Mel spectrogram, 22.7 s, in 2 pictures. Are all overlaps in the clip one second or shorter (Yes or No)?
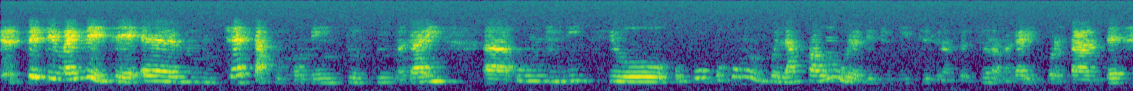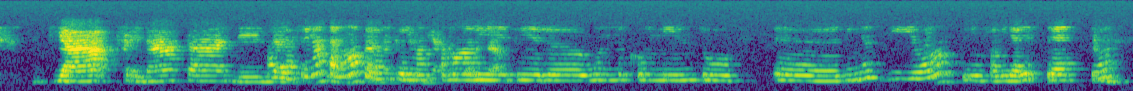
No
